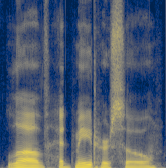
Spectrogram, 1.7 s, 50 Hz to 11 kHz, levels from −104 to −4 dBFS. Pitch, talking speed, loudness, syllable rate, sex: 115 Hz, 180 wpm, -18 LUFS, 3.5 syllables/s, male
